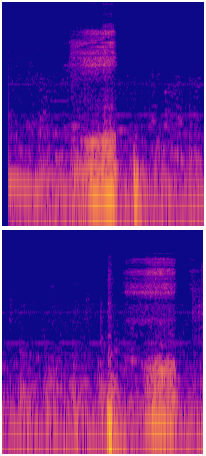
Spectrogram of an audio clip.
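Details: Husky mix / German Shepherd dog asleep: two long, loud, rumbling snores several seconds apart with a brief snort between; snoring.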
